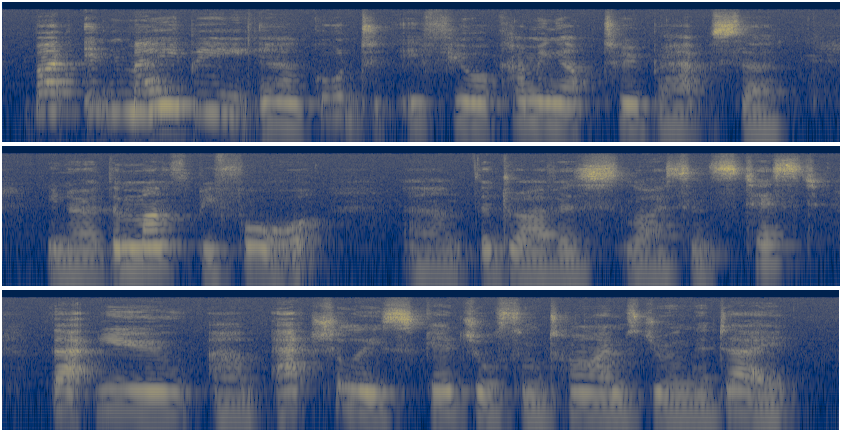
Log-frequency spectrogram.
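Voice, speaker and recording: A woman talks fairly slowly while background noise comes through noticeably. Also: medium pitch for a woman, ordinary pitch variation. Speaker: clinical psychologist and hypnotherapist. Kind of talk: casual talk to camera.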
